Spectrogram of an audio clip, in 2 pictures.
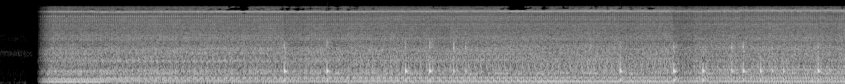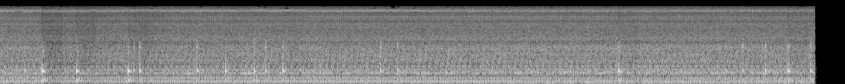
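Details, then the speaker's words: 2018-or-newer Ford 5.0 V8 with direct and port injection, in gear brake-standing at about 1800 rpm under load: irregular backfiring pops once or twice a second; no misfire codes; cause a leaking direct injector seal on cylinder six. "we pretty quickly figured out you could also make it do it in the stall by putting the vehicle in gear and basically break standing it bringing the engine up to about 1800 rpm under load they would start making this backfiring popping noise"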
